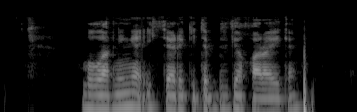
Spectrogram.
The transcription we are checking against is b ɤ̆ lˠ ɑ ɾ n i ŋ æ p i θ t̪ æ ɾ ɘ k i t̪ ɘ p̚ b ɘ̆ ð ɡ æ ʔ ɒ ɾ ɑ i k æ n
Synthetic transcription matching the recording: b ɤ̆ lˠ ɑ ɾ n i ŋ æ ʔ i θ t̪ æ ɾ ɘ k i t̪ ɘ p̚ b ɘ̆ ð ɡ æ q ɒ ɾ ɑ i k æ n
